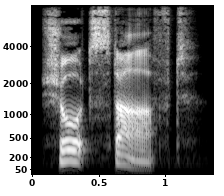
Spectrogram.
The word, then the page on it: short-staffed: British English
